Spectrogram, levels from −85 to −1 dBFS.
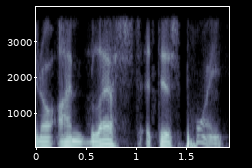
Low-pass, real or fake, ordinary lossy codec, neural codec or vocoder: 3.6 kHz; real; AAC, 24 kbps; none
